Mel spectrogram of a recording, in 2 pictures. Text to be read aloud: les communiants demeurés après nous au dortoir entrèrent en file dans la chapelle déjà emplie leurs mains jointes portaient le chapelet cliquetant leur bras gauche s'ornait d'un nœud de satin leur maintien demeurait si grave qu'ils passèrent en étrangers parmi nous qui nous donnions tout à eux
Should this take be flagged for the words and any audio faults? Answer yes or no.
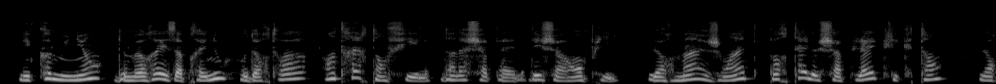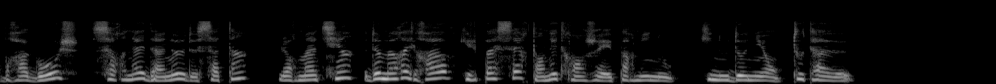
yes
